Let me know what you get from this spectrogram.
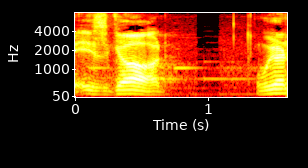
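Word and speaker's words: Gad: you go on Google and you type in God definition you'll see this little name pop up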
